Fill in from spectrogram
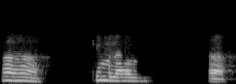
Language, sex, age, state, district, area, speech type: Sanskrit, male, 18-30, Karnataka, Uttara Kannada, rural, conversation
